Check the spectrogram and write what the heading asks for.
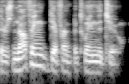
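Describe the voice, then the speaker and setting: A man's voice: medium pitch, animated, a little fast, fairly bright tone, husky, poor audio. A man, a university scientist, speaking as a guest in an interview, explaining things in an earnest, plain-spoken way. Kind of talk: conversational interview.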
